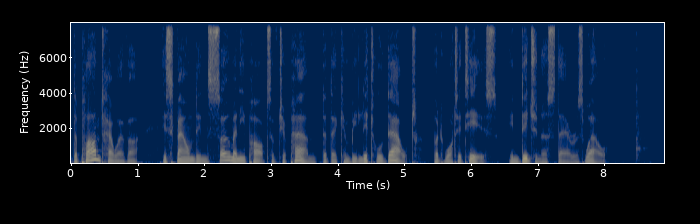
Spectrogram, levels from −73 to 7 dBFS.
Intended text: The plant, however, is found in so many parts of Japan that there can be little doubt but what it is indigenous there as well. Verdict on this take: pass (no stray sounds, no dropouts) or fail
fail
